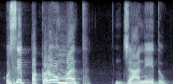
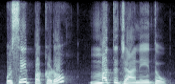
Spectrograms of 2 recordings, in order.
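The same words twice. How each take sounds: First: There is a pause right after 'मत'. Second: There is a pause right after 'पकड़ो'.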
